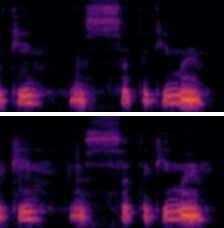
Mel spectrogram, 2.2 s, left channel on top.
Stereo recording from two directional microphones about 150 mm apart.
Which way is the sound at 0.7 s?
30° left (ahead or behind).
